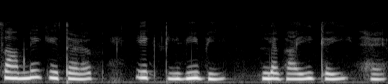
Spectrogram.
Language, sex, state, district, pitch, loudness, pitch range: Hindi, female, Bihar, West Champaran, 265 Hz, -12 LUFS, 250-285 Hz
